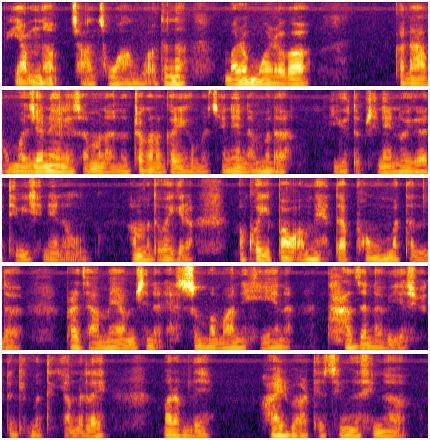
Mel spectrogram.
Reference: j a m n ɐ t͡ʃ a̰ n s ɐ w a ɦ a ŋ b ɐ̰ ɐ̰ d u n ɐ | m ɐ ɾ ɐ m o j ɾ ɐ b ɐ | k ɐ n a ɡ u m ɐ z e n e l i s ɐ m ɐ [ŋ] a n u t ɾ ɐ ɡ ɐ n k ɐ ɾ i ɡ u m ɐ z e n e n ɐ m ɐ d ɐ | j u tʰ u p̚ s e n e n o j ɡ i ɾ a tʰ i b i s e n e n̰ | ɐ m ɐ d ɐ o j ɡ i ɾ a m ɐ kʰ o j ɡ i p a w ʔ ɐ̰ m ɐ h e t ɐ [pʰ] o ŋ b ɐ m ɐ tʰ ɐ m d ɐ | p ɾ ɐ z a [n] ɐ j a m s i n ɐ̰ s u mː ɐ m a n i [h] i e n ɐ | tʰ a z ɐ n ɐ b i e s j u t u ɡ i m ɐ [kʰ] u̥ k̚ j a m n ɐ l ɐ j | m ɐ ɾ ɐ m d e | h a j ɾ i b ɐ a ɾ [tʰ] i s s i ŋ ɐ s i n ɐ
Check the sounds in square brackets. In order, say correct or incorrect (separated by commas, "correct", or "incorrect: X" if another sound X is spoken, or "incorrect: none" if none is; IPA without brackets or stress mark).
incorrect: n, correct, incorrect: m, correct, incorrect: tʰ, correct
